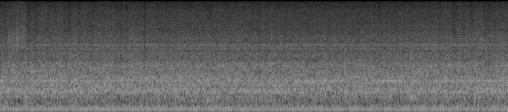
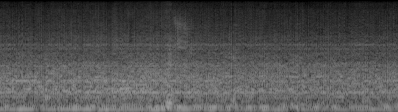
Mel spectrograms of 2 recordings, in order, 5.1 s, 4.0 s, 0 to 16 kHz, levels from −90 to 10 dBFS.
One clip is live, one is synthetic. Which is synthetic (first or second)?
second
